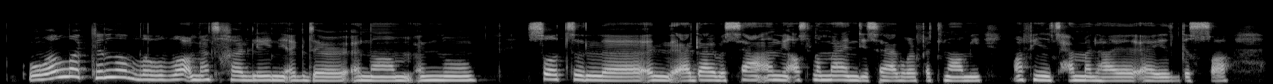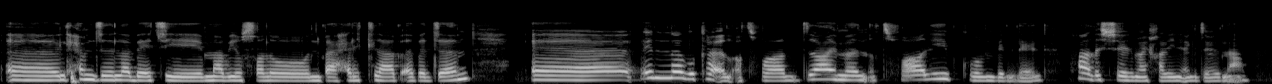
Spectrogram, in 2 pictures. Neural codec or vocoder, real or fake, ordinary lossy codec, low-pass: none; real; none; 7.2 kHz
